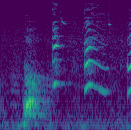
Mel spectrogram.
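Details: Staffordshire Bull Terrier puppy, from a litter whose weakest pup did not survive, gives three short, high, squealing whimpers. Each one slides downward in pitch. A brief low voice-like sound comes just before them.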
